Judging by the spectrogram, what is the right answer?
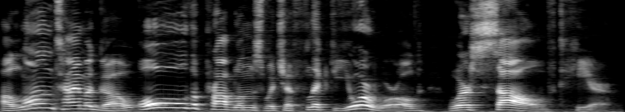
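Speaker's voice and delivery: ordinary delivery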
